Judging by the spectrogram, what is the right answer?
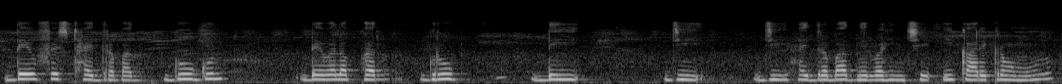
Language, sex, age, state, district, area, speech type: Telugu, female, 18-30, Telangana, Jayashankar, urban, spontaneous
